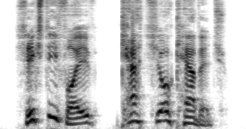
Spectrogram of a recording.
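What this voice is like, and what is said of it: Thick provincial accent, commanding tone. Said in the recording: “He assumed a thick provincial accent, and said in a tone of command”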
